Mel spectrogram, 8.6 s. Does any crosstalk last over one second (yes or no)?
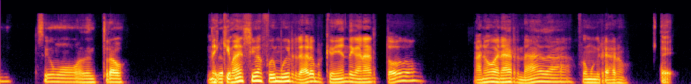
no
